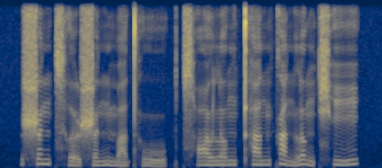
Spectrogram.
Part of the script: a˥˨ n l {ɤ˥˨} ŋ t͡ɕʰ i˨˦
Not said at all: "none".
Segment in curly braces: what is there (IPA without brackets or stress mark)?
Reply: ɤ˥˨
